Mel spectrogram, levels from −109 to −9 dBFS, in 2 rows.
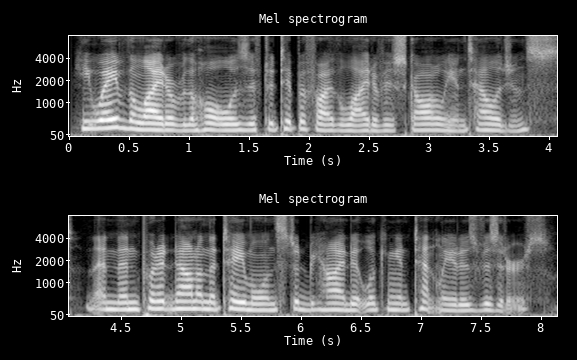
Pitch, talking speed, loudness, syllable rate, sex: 190 Hz, 250 wpm, -20 LUFS, 6.6 syllables/s, female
